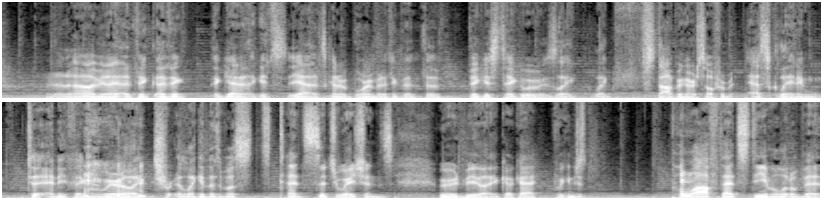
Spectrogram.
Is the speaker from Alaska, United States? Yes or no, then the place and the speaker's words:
yes; Alaska, United States; now in New York, United States; I'm originally from Alaska, and we're talking about going up to my hometown, which is a very tiny fishing village in the middle of nowhere in Alaska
